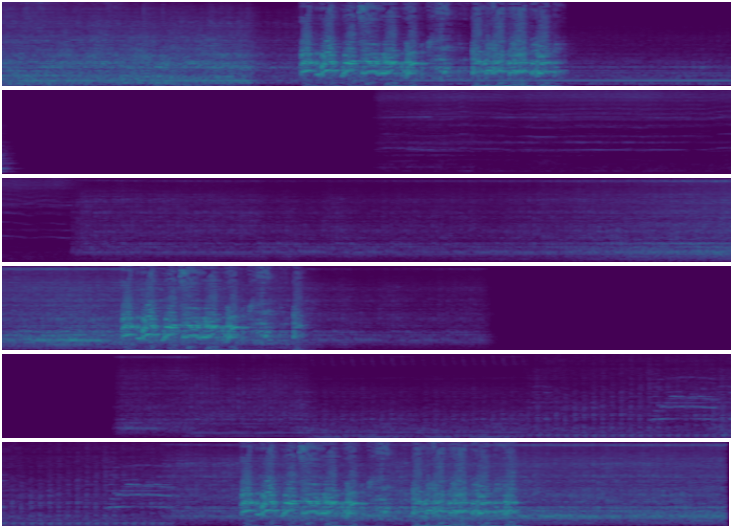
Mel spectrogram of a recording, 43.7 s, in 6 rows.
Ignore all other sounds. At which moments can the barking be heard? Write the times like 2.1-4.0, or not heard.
3.0-5.7, 23.1-24.9, 38.9-41.7.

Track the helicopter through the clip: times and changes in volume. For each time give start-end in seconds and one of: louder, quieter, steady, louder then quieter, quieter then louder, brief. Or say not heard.
0.0-7.4 quieter
11.0-26.8 louder then quieter
30.3-43.6 louder.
